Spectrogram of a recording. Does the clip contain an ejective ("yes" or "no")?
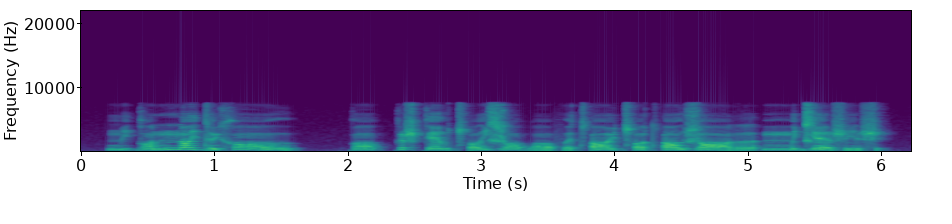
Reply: yes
